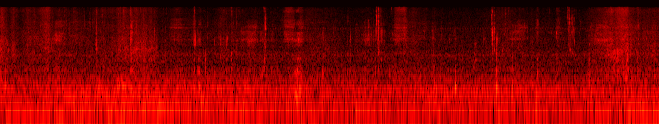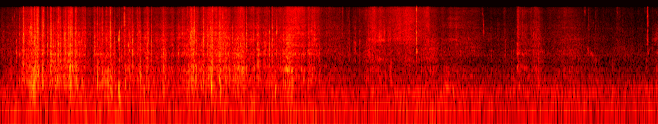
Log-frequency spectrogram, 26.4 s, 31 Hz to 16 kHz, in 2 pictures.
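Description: A man chewing a brisket sandwich close to the microphone, with small mouth clicks at first. About 13 seconds in he takes a bite, and some six seconds of louder chewing follow before it quietens again.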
